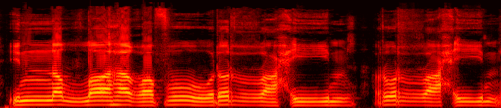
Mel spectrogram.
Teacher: tanda baca dahtain di sini huruf ro memiliki tanda baca fathah kedua-dua huruf ro ini dibaca tafkhim dibaca tebal sehingga pangkal lisan kita pangkal Kal lidah kita ketika mengucapkannya naik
